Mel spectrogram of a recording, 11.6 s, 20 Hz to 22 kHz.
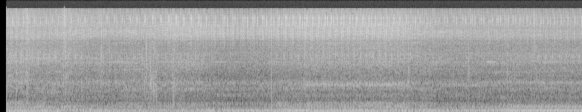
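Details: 1993 Volvo 240 petrol engine with rough idle and hesitation: low, uneven pulse wavering in strength instead of smooth running; owner unsure whether a sensor or fuel issue.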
